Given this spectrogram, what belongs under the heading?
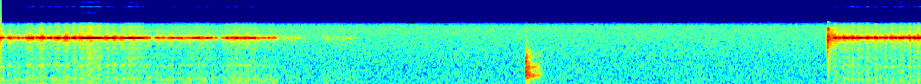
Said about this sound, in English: I'm going to ring a chime and begin.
